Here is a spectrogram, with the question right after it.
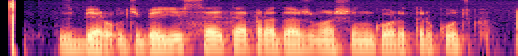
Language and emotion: Russian, neutral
